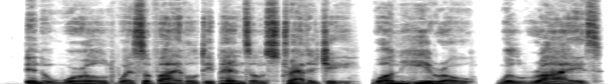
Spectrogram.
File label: Gaming Storytelling and Cinematic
